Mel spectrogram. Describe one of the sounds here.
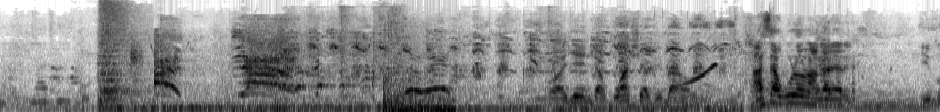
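A young man cries out and wails.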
